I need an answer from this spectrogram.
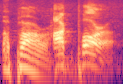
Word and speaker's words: Okpara: The kid, is it Akrapa? Am I saying that right? I'd like to say it right. I have it here. Felix Okpara. Okpara.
